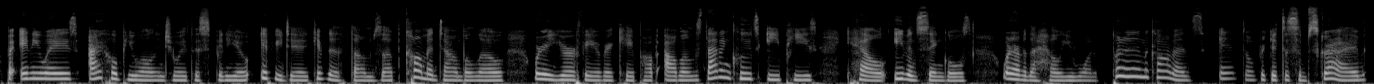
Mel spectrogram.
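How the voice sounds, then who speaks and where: A woman's voice: mid-range voice, moderate pace, hardly any pauses, mellow, dry recording, studio quality. Congested, gushing woman vlogger. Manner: gushing, sassy, playful. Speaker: YouTuber. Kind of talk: casual music ranking vlog.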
